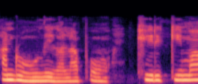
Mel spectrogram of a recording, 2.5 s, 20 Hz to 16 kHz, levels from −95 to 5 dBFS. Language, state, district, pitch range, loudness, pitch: Idu Mishmi, Arunachal Pradesh, Lower Dibang Valley, 165-215 Hz, -14 LUFS, 185 Hz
